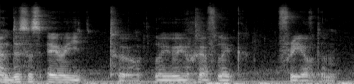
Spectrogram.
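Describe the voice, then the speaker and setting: Noticeable background noise and audible room echo around a man's lively intonation. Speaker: gaming let's play creator. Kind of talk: casual gameplay commentary. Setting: at home alone. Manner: halting, frequent pauses and fillers; chill, not loud.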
